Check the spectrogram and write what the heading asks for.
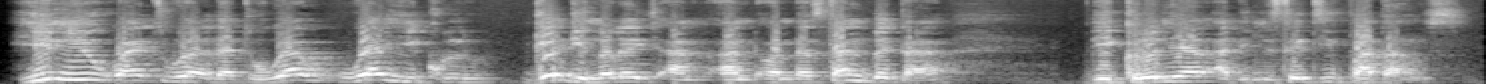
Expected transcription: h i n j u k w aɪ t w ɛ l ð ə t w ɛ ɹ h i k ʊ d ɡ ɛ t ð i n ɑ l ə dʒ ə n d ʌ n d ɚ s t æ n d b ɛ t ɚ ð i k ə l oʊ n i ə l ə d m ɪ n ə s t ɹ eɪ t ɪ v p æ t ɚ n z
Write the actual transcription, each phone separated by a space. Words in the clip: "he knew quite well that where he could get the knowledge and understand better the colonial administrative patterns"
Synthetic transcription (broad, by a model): h i n j u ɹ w aɪ t w ɛ l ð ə t w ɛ w h i k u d ɡ ɛ t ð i n ɑ l ə dʒ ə n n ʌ n d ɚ s t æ n d b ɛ t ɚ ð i k ə l oʊ n i ə l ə d m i n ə s t ɹ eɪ t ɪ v p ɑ t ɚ n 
